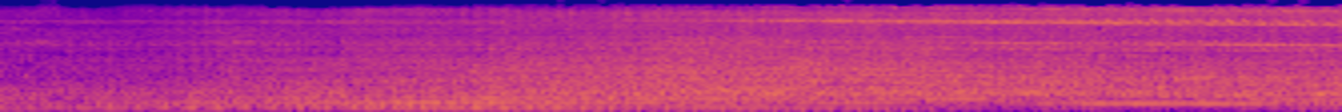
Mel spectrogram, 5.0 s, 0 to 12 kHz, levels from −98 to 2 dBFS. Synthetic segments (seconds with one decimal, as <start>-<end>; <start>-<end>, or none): 0.0-1.9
